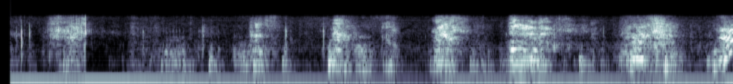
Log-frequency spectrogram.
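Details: Pet dogs play fighting indoors, a mix of rough growls and short broadband yaps in irregular bursts, with thumping and scuffling between calls.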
